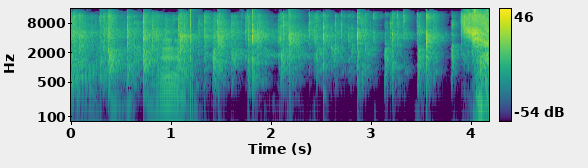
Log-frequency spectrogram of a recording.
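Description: An audience clapping: many separate, irregular claps that keep going after a short spoken word about a second in.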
